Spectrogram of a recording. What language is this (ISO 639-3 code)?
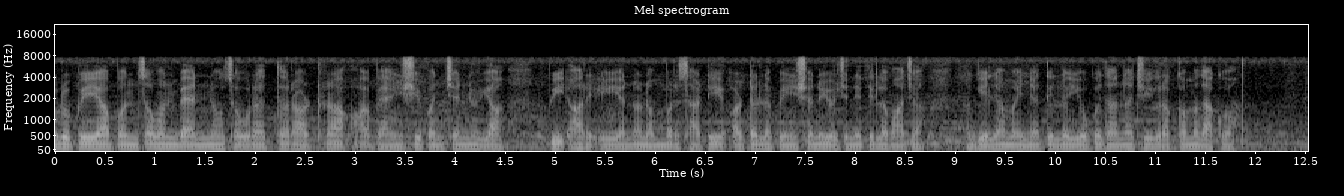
mar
